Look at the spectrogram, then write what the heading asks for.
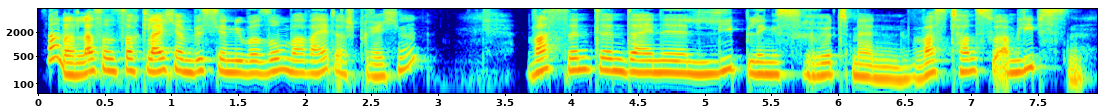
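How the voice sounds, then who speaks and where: A woman's voice: medium pitch, a little slow, mellow. A woman hosting a podcast, asking questions in a casual, chatty interview style.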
